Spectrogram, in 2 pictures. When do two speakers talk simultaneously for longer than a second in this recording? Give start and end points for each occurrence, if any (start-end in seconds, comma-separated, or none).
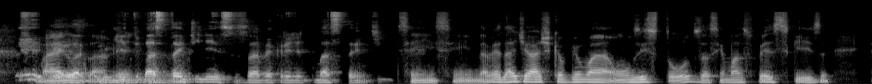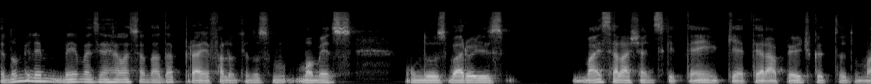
0.5-1.9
